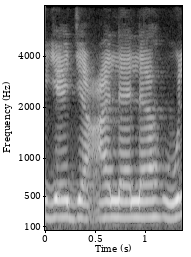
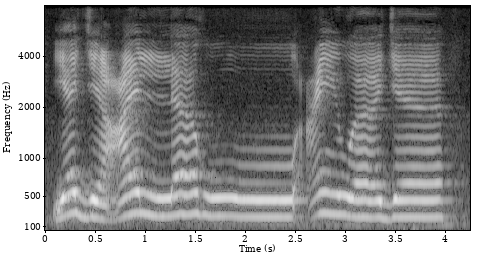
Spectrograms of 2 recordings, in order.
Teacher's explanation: Maksudnya kita masukkan huruf lam tu, ibaratnya satu huruf, maksudnya satu bunyi sahajalah. Kita tak perlu yaj'alalahu lah. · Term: idgham mutajanisain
